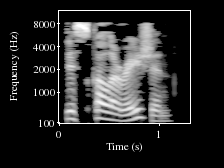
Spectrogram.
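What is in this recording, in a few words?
"discolouration", English, British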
